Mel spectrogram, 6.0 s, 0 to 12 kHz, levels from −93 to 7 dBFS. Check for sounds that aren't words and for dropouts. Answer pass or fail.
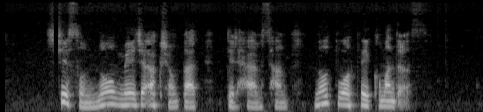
fail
